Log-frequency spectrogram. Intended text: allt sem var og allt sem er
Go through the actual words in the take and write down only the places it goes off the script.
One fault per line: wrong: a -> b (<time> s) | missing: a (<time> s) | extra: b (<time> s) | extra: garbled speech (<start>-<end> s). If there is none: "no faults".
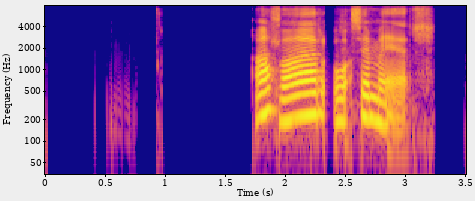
missing: sem (2.0 s)
missing: allt (2.5 s)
